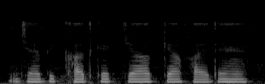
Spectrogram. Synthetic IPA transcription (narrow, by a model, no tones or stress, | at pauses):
d͡ʒɛːbʱikʰɐd̪kekjaːkjaːfaːɪd̪eɦɛ̃ː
